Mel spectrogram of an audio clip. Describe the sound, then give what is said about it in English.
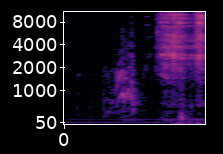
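A zipper on a costume is pulled in one quick, rising rasp, starting soft and swelling into a bright, hissy burst that ends abruptly, with no voices over it. “Here, can you get this zipper?”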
